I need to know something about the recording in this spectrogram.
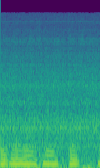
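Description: A man's voice chanting the same few words over and over on one low, flat pitch, in short held syllables.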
